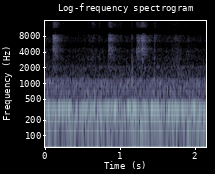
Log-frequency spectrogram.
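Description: Steady background hum and hiss with a few light, short clicks spaced unevenly through it.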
